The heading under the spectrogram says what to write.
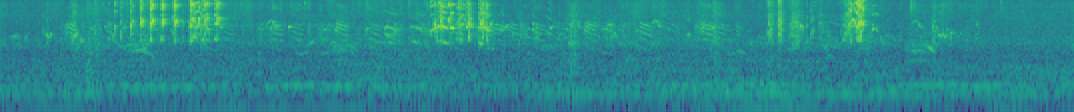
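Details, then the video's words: Budgies in a breeding colony, playing. Scattered bursts of bright chattering and rapid high tweets rise over a steady droning hum. "Budgies playing and chirping"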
